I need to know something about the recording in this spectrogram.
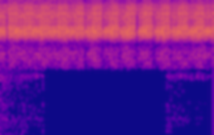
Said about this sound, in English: They heard the cicada singing in the rotten willow, saw the fire star rolling to the west.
